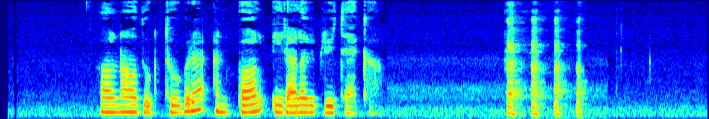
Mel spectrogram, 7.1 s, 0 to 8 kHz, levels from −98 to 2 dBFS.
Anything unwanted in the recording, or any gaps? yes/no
yes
